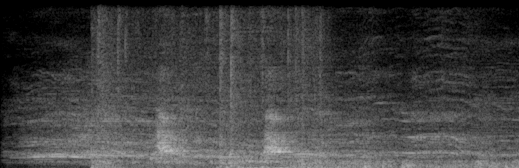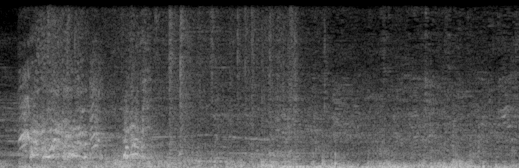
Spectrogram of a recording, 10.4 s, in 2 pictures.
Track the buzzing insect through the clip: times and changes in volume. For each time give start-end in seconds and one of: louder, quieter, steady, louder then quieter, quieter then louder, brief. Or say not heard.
not heard.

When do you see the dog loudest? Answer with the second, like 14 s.
6 s.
